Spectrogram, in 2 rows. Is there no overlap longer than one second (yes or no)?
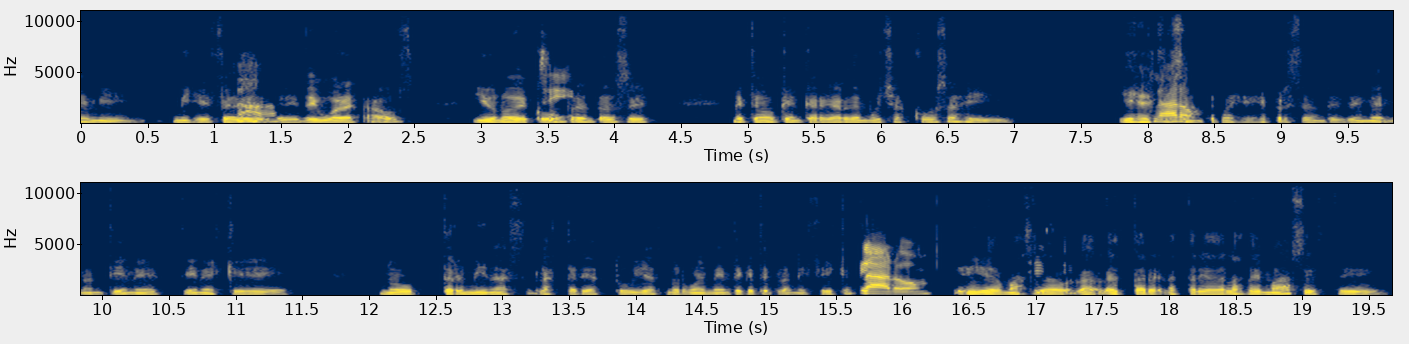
yes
